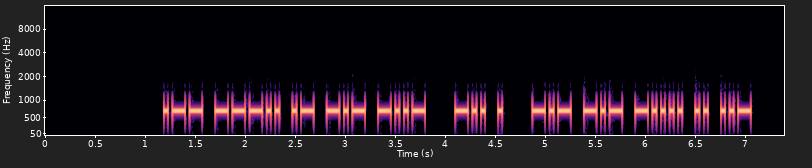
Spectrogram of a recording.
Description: Morse code, heard as a keyed tone, about 28 wpm, 700 Hz. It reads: W8AKX DE KK6IU
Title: USA Callsign DE Callsign - 5 Characters - 28wpm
